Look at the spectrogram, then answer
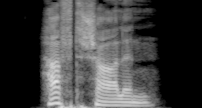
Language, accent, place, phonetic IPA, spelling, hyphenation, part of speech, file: German, Germany, Berlin, [ˈhaftˌʃaːlən], Haftschalen, Haft‧scha‧len, noun, De-Haftschalen.ogg
- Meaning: plural of Haftschale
